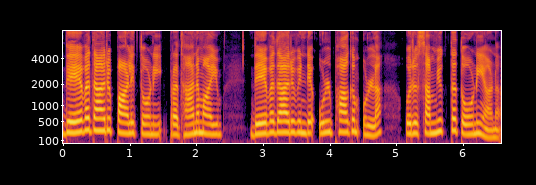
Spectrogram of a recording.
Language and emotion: Malayalam, neutral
